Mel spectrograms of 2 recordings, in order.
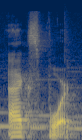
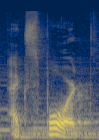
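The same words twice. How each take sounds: First: The stress is on the first syllable. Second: The stress is on the second syllable. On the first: It names the business of selling goods abroad. "the practice of business, of selling goods" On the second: It is the action of selling goods abroad. "export means to sell goods to another place"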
